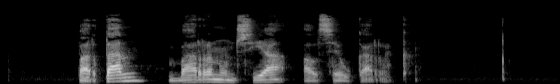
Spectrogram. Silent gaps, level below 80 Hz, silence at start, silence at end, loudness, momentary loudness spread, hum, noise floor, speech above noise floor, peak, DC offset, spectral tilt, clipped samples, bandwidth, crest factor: none; -62 dBFS; 0.8 s; 1.55 s; -21 LUFS; 24 LU; none; -69 dBFS; 47 dB; -2 dBFS; under 0.1%; -4 dB/octave; under 0.1%; 11.5 kHz; 22 dB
